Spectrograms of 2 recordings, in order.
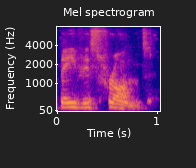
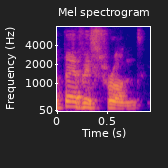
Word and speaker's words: Bevis Frond: and it seems that just about everybody uh pronounces the name of this band beis front that's everybody apart from one person and that person is Nick Solomon who says it's the Bevis frond so it's the bisr well I never knew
